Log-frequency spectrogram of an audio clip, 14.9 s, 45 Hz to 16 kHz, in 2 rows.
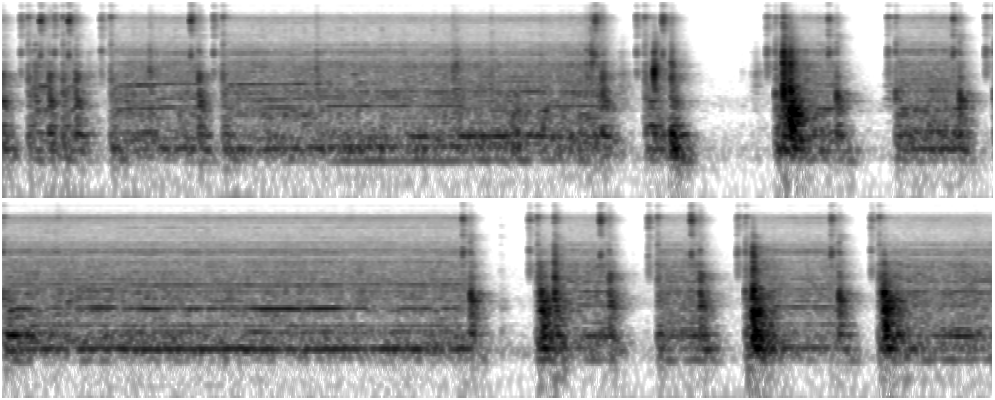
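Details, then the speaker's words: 2004 VW T5 Kombi passenger electric window, slow and noisy, motor run on loose temporary regulator with springing cables before a proper kit: steady motor whir with rattling springy cable clatter; works but temporary. "well it's working I don't like the way these are springing around oh God but this will do us until we um we get a proper kit"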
